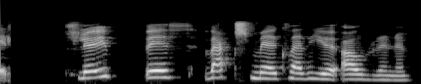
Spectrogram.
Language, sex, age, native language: Icelandic, female, 9, Icelandic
